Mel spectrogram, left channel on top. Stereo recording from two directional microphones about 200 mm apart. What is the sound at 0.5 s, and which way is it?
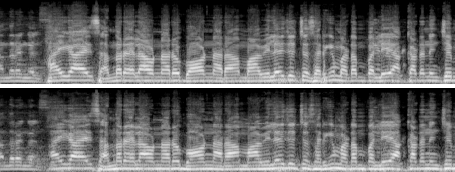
A man's voice, 40° left (ahead or behind).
